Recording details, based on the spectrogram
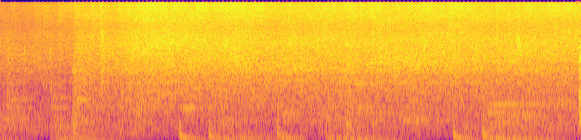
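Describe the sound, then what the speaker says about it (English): Onions and carrots fry in a pan with garlic and ginger, a steady close sizzle with repeated stirring scrapes and soft clatters throughout, no talking. "Onions and carrots are going to go into the pan with your garlic and ginger"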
